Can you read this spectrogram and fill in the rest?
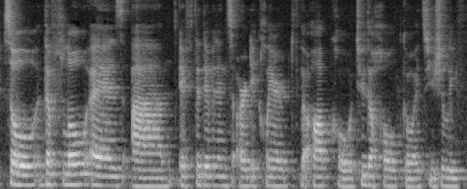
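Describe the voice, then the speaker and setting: A man answering interview questions as a bookkeeper, explaining in a halting way and searching for words. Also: mid-range voice, flat delivery. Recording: echoey room, faint background noise.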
